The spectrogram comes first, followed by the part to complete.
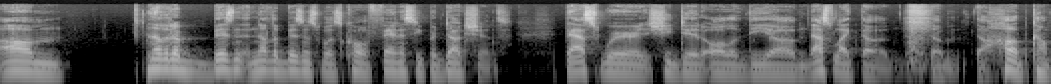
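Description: A man with a Brooklyn accent at medium pitch and a fairly quick pace, on a very clean recording with a silent background. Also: ordinary pitch variation. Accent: New York (Brooklyn). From New York City, Brooklyn. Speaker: mindset coach and entrepreneur. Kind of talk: casual interview.

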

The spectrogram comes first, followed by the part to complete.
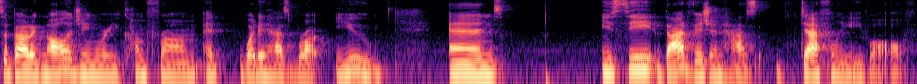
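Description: A woman at medium pitch speaks in a monotone, flat way, somewhat breathy, at a moderate pace broken by long, frequent pauses. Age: 30s. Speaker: mindset coach, podcast host. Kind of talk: solo podcast monologue.

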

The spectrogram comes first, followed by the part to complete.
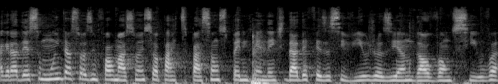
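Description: Very fast, a woman speaks at a medium pitch with fairly even intonation. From Imperatriz, Maranhão, Brazil. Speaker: journalist and live show host. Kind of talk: live interview show. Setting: studio.

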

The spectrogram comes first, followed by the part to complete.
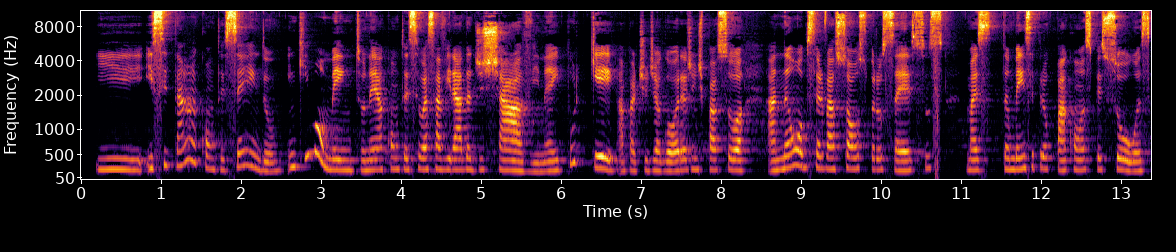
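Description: A woman speaks at a fairly slow pace with hardly any pauses, her pitch medium and its variation ordinary. Noticeable background noise runs beneath her. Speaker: podcast host. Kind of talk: interview.

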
